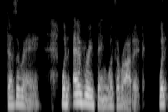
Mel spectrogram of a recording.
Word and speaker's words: Desiree: She wondered, danced profusely, returned to a time when her name was Desire, pronounced Desiree, when everything was erotic, when everything was beautiful, strange, and they were faggots.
